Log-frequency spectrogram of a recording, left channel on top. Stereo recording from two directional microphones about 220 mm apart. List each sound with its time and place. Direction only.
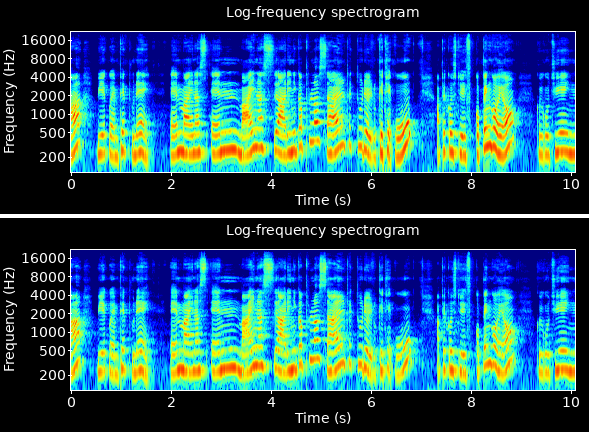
0.0 s a woman's voice: 30° left (ahead or behind)
6.2 s a woman's voice: 40° left (ahead or behind)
